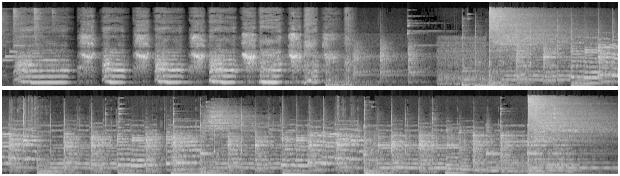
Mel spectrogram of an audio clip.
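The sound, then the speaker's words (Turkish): A donkey brays loudly in a series of rhythmic, harsh heaving calls for several seconds, then the braying stops and percussive music with drums takes over. “Eşek anırtılarıyla başladığımız bu kaydımızda sizlere yeniden seslenmenin mutluluğu içerisindeyim.”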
